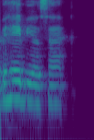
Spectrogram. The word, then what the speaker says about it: BehavioSec: Is it BehavioSec? – No, you said it exactly right. BehavioSec.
